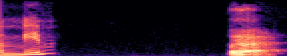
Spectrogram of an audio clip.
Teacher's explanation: Mim dengan ba keluar dari dua bibir yang dirapatkan.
